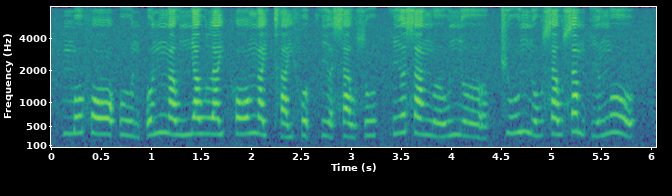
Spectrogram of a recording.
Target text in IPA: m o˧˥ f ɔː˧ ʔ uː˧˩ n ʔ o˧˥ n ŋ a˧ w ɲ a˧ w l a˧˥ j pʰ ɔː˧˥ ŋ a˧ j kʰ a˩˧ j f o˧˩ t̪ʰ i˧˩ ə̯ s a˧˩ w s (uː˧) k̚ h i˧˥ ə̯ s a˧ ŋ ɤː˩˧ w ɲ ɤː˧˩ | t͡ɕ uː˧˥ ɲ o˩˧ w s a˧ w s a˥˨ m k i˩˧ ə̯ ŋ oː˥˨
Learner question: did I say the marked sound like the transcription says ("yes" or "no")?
yes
